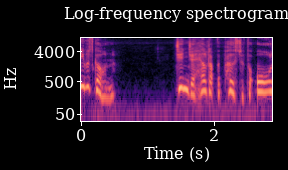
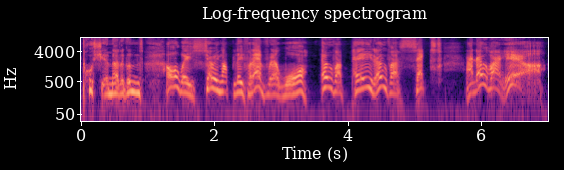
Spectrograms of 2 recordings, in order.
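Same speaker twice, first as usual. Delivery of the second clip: put-on muttering old rooster; 3 semitones higher than usual. A narrator's reading. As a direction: grumble with mounting disgust at Americans.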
